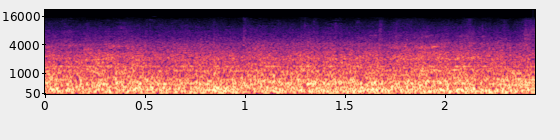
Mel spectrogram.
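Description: Steady rushing cabin noise of the Shanghai Maglev, a Transrapid magnetic levitation train, travelling at high speed, with a faint steady high whine.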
